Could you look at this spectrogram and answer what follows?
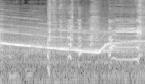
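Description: A wailing siren of the kind used on ambulances sweeps slowly downward and then back up, loud and continuous across the whole stretch, with faint sounds from other people and traffic under it.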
